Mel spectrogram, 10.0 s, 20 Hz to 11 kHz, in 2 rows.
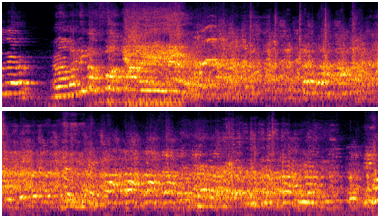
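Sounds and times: crowd shouts: 0:01.2 - 0:03.4
audience laughing and cheering: 0:01.2 - 0:10.0.

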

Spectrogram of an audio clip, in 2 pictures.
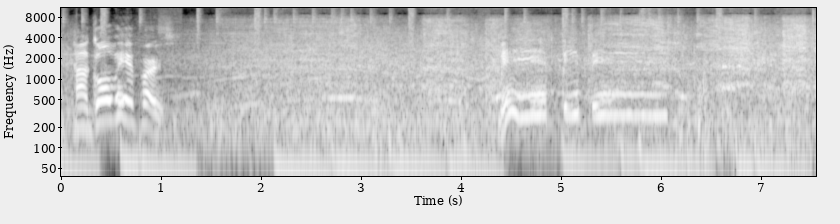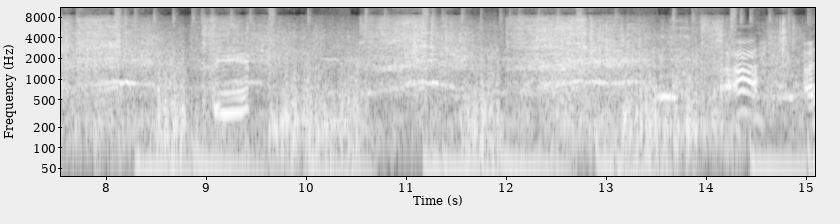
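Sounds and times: wind rushing over microphone: 0:00.0 - 0:15.0
electric motor whine: 0:01.6 - 0:15.0
person calling out: 0:04.4 - 0:06.1, 0:14.2 - 0:15.0.

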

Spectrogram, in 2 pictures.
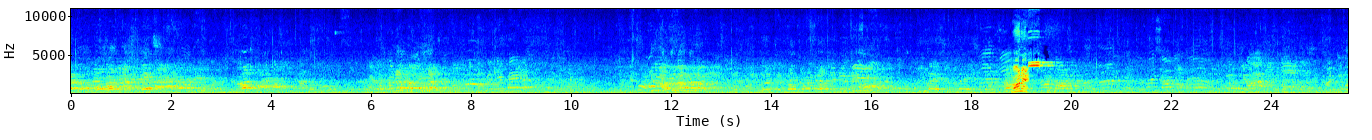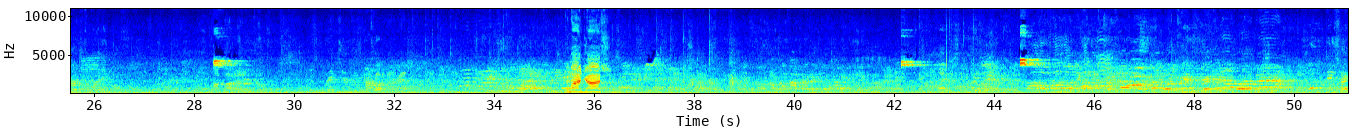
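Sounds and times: crowd voices talking: 0:00.0 - 0:51.0
high-pitched whistle blast: 0:44.5 - 0:45.1.

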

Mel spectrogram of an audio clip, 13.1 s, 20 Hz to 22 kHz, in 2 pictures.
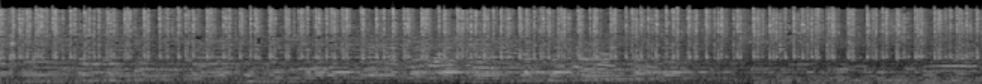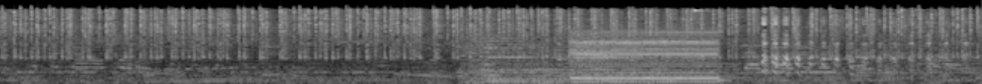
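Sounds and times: toy drums beating: 0:00.0 - 0:13.0
electronic toy tunes: 0:07.8 - 0:13.0
steady electronic tone: 0:10.2 - 0:11.4.

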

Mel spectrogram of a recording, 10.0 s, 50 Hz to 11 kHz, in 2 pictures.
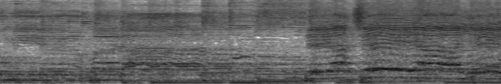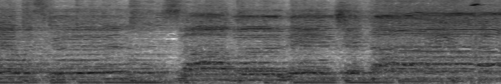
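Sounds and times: men singing a hymn amplified: 0:00.0 - 0:10.0.

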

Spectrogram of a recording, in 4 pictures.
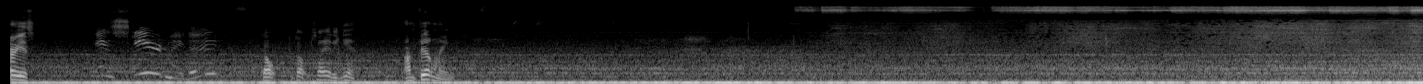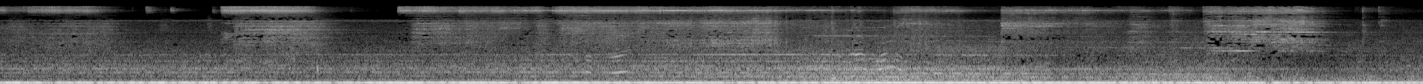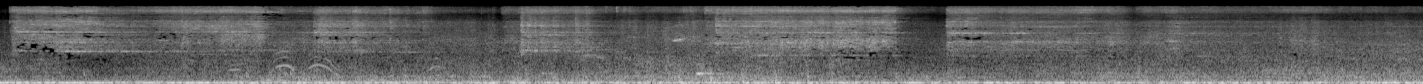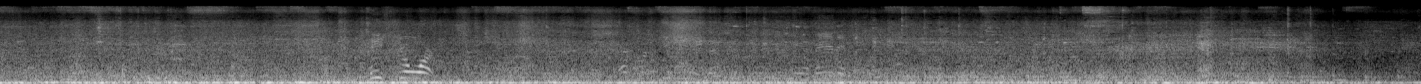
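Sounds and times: diesel locomotive engine rumble: 0:00.1 - 0:56.9
train wheels on rails: 0:00.3 - 0:56.9.

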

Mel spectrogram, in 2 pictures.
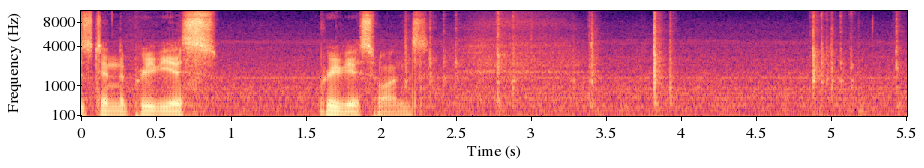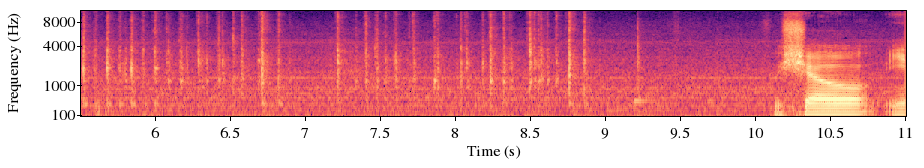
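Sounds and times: computer keyboard typing: 0:02.2 - 0:04.0, 0:04.8 - 0:09.0.

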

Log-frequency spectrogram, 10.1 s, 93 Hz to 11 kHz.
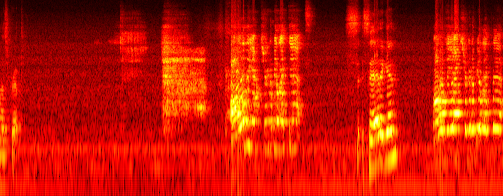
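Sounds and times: low electrical hum: 0:00.0 - 0:10.0
heavy exhale: 0:02.3 - 0:04.5
person breathing: 0:02.3 - 0:04.5.

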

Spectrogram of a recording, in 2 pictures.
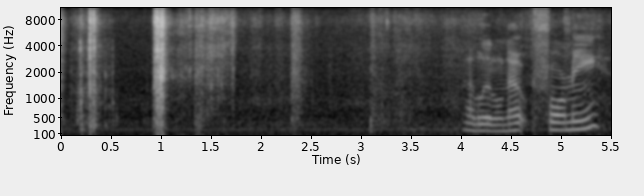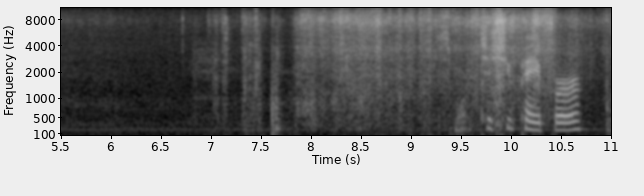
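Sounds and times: paper crinkling and rustling: 0:01.2 - 0:02.5, 0:07.1 - 0:11.0.

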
